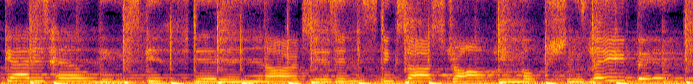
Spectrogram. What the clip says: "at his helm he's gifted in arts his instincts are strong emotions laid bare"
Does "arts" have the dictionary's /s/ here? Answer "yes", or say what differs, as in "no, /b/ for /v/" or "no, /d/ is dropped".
no, /s/ is dropped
